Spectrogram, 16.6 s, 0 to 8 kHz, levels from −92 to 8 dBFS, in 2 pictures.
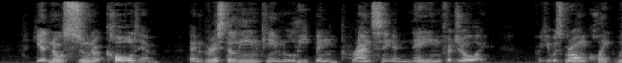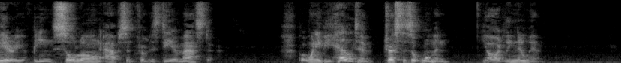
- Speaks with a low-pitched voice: Yes, low, 130 Hz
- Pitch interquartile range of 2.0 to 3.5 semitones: Yes, average, 3.0 semitones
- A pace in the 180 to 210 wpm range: No, average, 165 wpm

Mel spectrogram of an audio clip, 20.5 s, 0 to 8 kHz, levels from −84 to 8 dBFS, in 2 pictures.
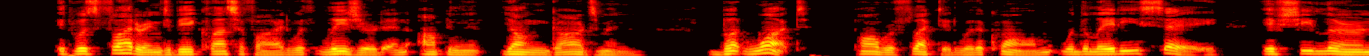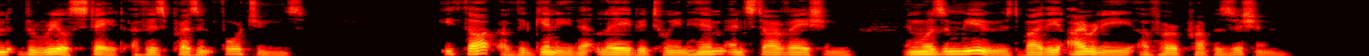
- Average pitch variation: Yes, average, 4.2 semitones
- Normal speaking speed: Yes, average, 160 wpm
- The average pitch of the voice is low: Yes, low, 115 Hz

